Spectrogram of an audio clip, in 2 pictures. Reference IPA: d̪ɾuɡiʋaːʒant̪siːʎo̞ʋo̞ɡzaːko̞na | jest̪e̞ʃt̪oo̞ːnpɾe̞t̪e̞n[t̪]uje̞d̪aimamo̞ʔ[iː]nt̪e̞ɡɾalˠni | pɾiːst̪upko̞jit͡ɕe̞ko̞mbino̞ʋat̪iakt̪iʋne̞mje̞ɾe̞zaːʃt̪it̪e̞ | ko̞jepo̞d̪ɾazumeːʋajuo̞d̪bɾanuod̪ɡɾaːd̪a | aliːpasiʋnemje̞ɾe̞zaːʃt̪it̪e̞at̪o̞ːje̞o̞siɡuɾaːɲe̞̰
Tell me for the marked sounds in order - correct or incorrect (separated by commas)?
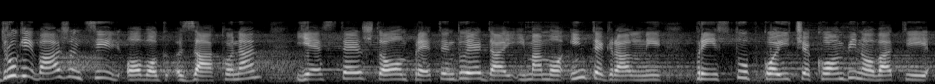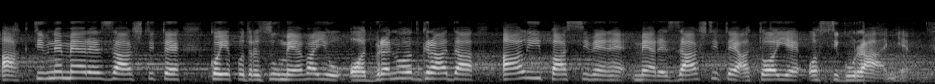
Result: incorrect, incorrect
